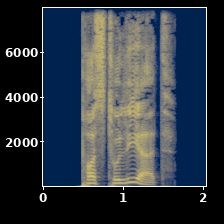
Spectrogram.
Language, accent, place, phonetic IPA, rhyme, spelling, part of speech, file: German, Germany, Berlin, [pɔstuˈliːɐ̯t], -iːɐ̯t, postuliert, verb, De-postuliert.ogg
- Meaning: 1. past participle of postulieren 2. inflection of postulieren: third-person singular present 3. inflection of postulieren: second-person plural present 4. inflection of postulieren: plural imperative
